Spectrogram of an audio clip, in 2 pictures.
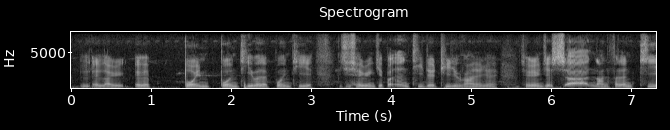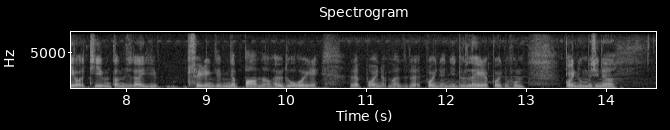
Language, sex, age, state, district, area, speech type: Manipuri, male, 18-30, Manipur, Chandel, rural, spontaneous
